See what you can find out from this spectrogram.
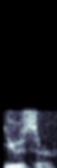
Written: user

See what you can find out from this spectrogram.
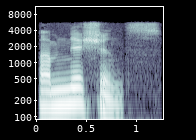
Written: omniscience

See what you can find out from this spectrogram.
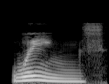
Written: wings

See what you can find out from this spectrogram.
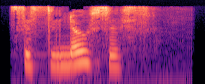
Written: cystinosis

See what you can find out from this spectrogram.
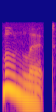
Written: moonlit

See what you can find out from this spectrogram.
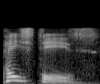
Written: pasties

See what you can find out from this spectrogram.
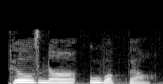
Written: pilsner urquell

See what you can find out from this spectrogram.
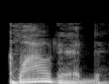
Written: clouded

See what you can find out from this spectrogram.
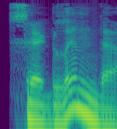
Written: Sieglinde

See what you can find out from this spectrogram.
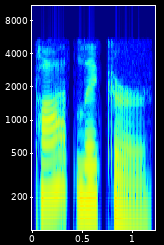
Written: pot likker

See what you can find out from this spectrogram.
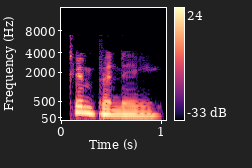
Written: tympani

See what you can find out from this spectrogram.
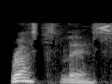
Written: rustless

